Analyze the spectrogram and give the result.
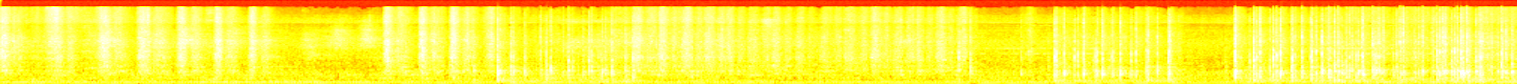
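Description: Fingertips and nails scratch and rub across the front of a large, hollow, printed cardboard cereal box, making a steady dry rasping with quick flicking scrapes. The scratching grows louder and busier toward the end.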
